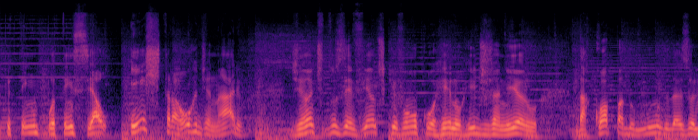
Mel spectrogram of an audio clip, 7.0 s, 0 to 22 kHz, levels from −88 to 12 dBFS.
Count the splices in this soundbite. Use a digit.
0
